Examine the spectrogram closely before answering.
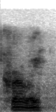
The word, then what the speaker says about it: Crowley: It was Crowley. But doesn't he Mr. Crowley? That's how he sings it. But yeah, I think you're right. It is pronounced Crowley.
